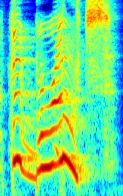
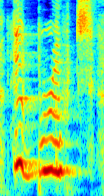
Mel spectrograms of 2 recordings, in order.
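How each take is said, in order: First: Even higher, louder tearful cry; crying girl, building. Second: Much higher, tearful outburst; crying girl. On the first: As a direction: let the sobbing cry break higher. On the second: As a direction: cry out in tears. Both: Acted. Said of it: "tears streaming down her cheeks".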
